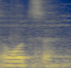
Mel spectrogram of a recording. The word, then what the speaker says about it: Otze: Das spricht man übrigens wirklich Oze aus.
